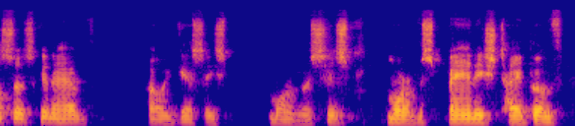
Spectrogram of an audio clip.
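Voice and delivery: ordinary talk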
